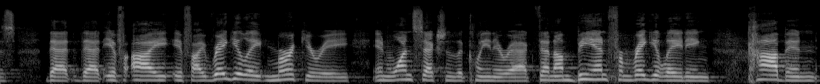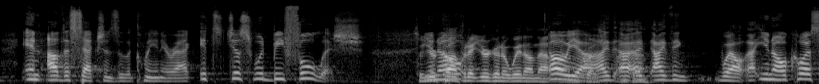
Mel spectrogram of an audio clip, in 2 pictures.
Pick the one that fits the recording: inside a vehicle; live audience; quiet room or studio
live audience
